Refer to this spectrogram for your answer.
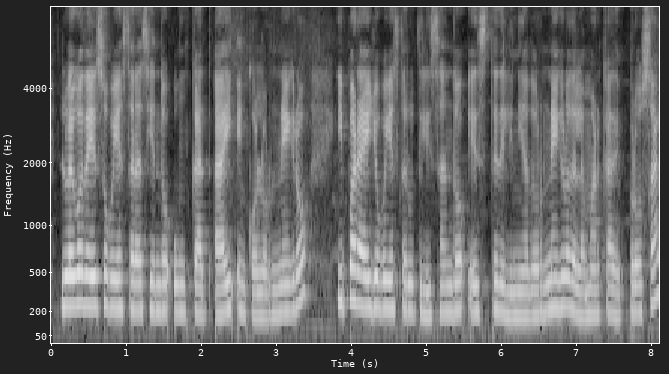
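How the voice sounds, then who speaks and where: The pace is moderate, and the pitch varies in an ordinary way. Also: woman, medium pitch for a woman. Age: 30s. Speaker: beauty vlogger. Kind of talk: makeup tutorial voiceover. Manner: warm, chatty. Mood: calm, friendly.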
